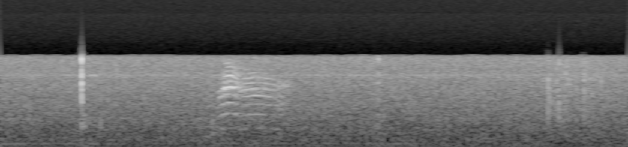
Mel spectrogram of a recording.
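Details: Ocicat kittens, eight weeks old, indoors; a single short, bright meow about a third of the way in, preceded by a sharp click, then near silence with a few faint soft rustles at the end.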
